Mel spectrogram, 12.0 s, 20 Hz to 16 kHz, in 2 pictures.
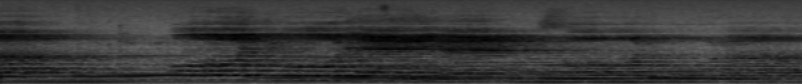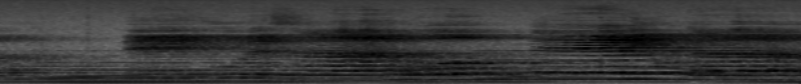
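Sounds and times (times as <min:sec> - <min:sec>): voices singing a hymn: 0:00.0 - 0:12.0.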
